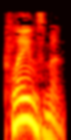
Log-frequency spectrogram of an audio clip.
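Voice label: "plainsman", British English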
